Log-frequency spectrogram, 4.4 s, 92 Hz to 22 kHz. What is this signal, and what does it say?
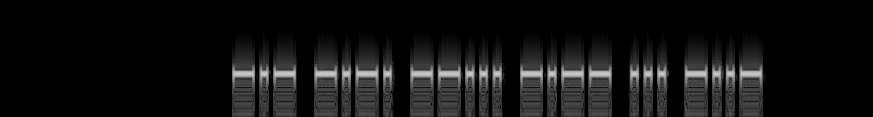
Morse code, heard as a keyed tone, about 36 wpm, 700 Hz. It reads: KC7YSX
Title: USA Call Signs - 6 Characters - 4x Character Spacing - 35wpm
